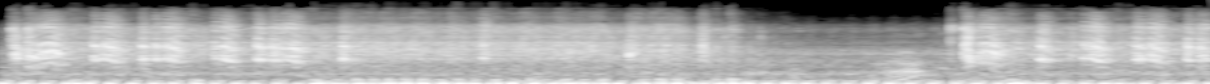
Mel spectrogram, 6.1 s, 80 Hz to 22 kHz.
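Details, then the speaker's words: Polaris Sportsman 600 ATV on electric starter: fast, weak, uneven chuffs that never catch into a clean run; almost no compression. "all right YouTube we got some bad news with the sportsman six hundreds yep unfortunately she's got no compression"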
